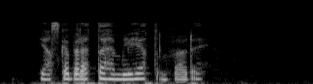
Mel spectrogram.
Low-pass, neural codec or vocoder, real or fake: 7.2 kHz; none; real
